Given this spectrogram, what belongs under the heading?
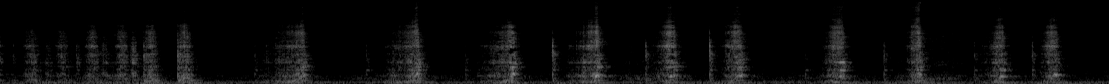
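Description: Repeated rasping file strokes reshape a guitar nut in a handmade guitar build, about a dozen rhythmic, fairly close passes with brief pauses between them, and no talking.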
